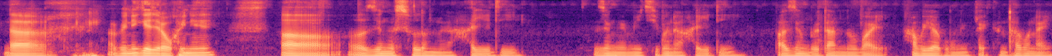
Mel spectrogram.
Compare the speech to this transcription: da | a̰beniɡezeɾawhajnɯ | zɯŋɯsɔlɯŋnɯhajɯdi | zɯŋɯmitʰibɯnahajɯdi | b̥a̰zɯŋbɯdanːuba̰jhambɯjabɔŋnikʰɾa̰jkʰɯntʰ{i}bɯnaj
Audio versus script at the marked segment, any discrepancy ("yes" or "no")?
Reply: yes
